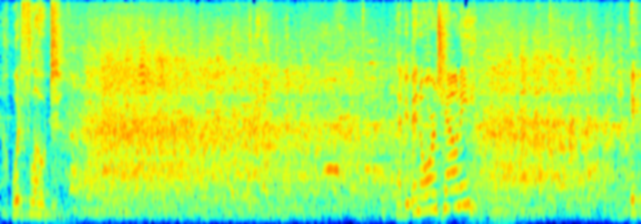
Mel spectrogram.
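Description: An audience laughs and applauds.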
